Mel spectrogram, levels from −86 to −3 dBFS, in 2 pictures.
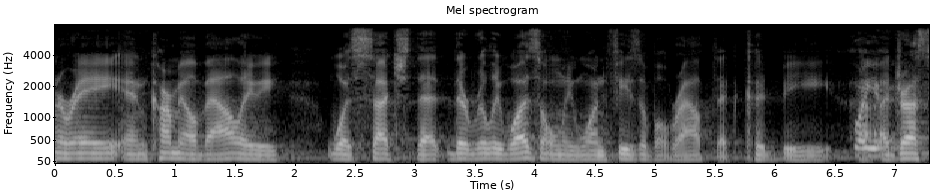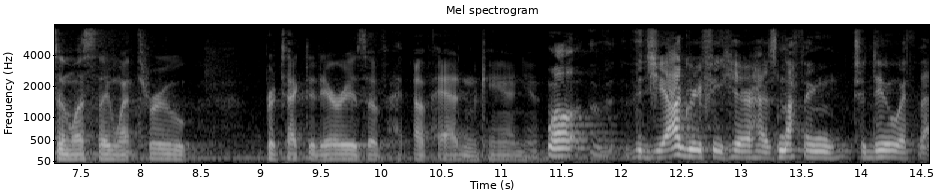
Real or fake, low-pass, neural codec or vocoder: real; 7.2 kHz; none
